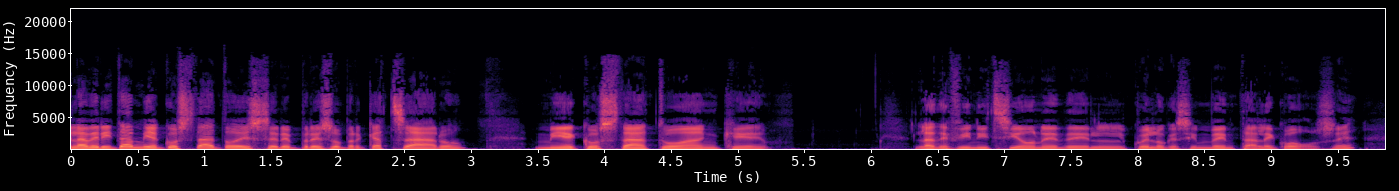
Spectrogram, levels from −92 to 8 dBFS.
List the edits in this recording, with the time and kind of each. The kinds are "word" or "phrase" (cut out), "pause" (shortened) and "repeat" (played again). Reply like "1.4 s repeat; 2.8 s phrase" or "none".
none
